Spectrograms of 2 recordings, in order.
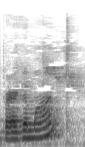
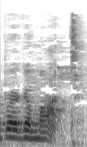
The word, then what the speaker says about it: bergamot: blossom, basil, peach, and bergamot. Or bergamot. I'm sorry, I always mispronounce that. I always want to say bergamot, but there's no N in there.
